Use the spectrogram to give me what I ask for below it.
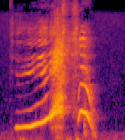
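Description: A single loud sneeze from a person with allergies: a voiced intake rises in pitch and snaps into a sharp burst, followed by a shorter voiced after-sound.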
